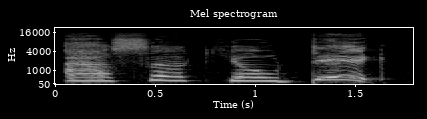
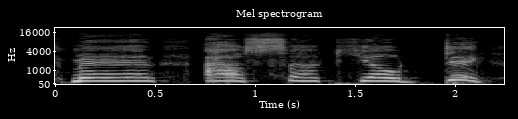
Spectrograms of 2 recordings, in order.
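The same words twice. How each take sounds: First: Slow mock yell on dick; hammed-up repeat for a deaf listener; drawn-out mock shout; repeated louder. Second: Slow, drawn-out offer; mock come-on, stretched long; lightly voiced slow proposition; slow movie quote. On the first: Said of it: "I said". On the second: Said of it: "What, man? I said".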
